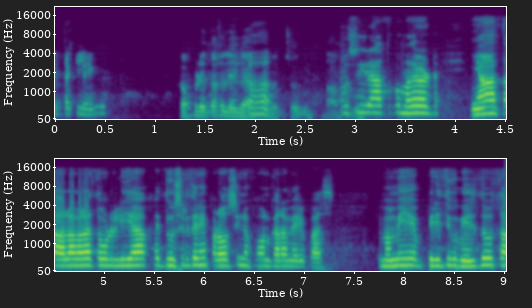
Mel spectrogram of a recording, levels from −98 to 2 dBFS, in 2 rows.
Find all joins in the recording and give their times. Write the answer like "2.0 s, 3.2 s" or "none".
3.0 s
